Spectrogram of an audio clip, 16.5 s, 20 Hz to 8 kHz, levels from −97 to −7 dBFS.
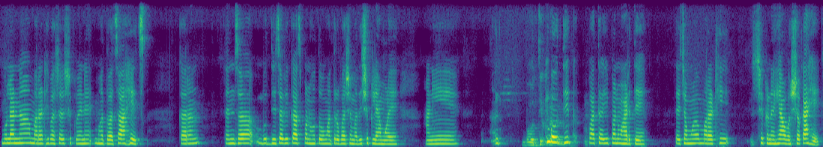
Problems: background sounds at intervals, background conversations at intervals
